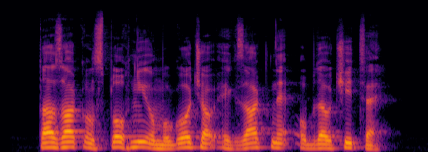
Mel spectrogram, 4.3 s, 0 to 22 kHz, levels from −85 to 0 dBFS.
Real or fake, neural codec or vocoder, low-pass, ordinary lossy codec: real; none; 19.8 kHz; none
